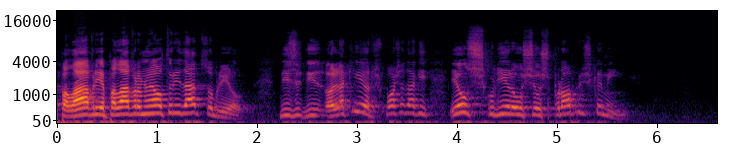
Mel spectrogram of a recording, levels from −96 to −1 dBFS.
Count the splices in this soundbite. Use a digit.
1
